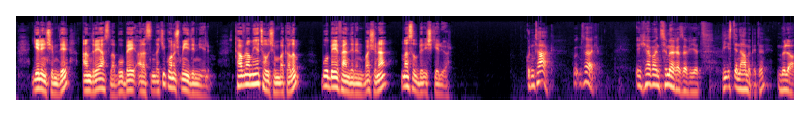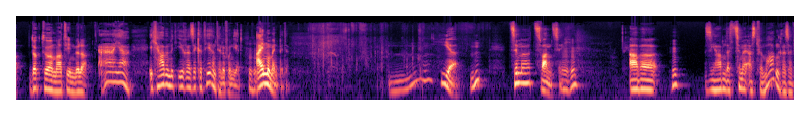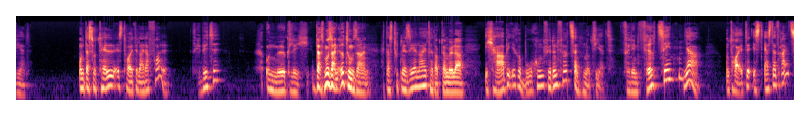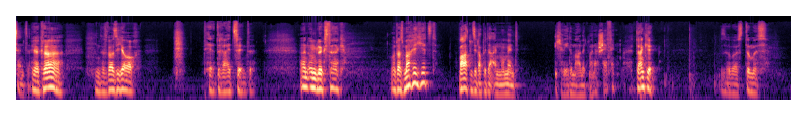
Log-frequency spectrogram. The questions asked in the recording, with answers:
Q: Kavramaya çalışın bakalım bu beyefendinin başına nasıl bir iş geliyor.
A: Düşünsenize otel Avrupa'da kendisine bir oda ayırtmış ama ne yazık ki tarihi yanlış bildirmiş.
